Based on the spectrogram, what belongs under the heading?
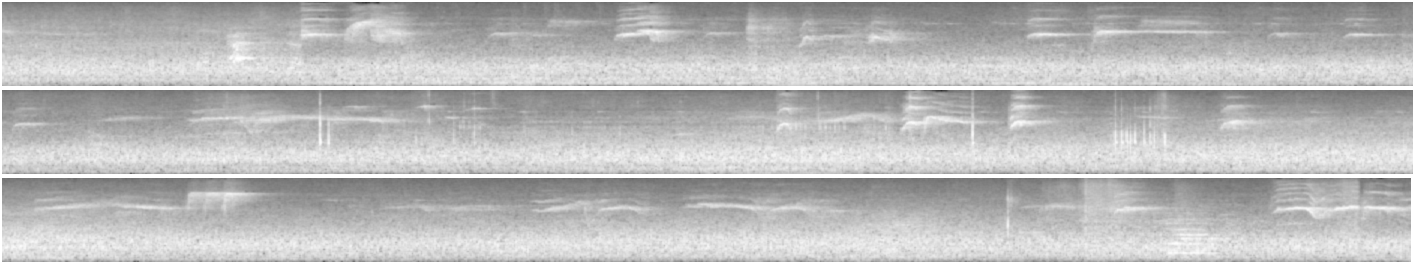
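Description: Birds chirping and calling at irregular intervals, short high chirps and quick up-and-down calls, over a steady outdoor background noise.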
